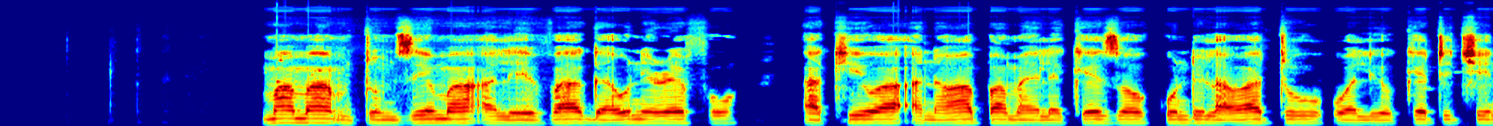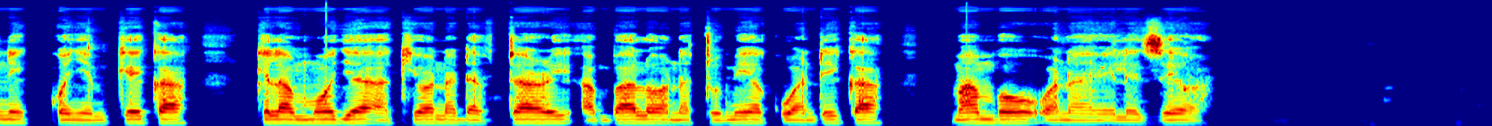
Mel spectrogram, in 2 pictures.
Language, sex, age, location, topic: Swahili, male, 25-35, Dar es Salaam, education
